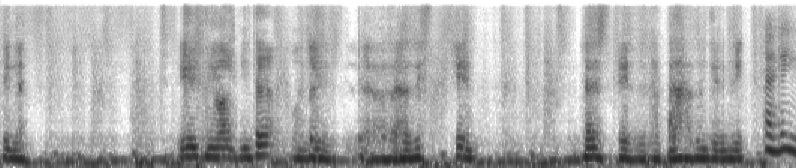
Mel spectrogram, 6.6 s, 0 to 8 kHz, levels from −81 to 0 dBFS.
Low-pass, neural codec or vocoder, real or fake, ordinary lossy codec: 7.2 kHz; codec, 16 kHz, 1 kbps, FreqCodec, smaller model; fake; none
